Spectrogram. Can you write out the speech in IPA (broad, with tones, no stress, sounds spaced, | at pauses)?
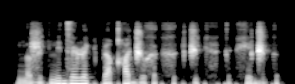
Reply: n a˩˧ ʐ i˩˧ k n i˥ d͡z e˥ ɭ e˥˧ k p e˧˩ qʰ ɐ˥˧ d͡ʒ ʊ˧˩ x ɐ˧ k x ə˩˧ k t͡ʃ e˧˩ k h ɘ˧ k ɾ ɐ˧ k x e˧˩ d͡ʒ ə˧ k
